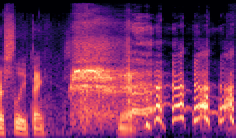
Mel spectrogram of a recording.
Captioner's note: laughs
